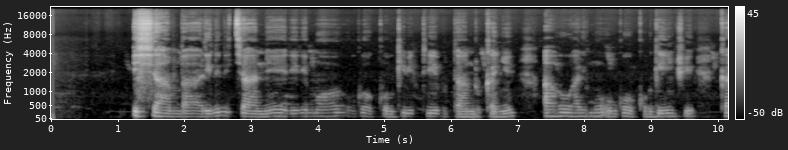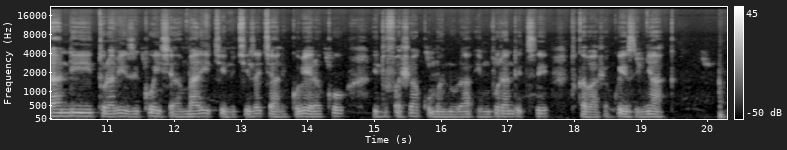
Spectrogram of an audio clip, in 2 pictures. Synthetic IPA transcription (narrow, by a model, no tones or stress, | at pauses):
iʃaːmbaɾininicaːne̞ɾiɾimo̞ubɡo̞ːko̞bɡiβitʰiβutaːndukʰaɲe̞aɦo̞ɦaɾimoubɡo̞ːkʰo̞bɡiːnʃikʰaːndituɾaβiziko̞iʃaːmbaɾiciːn̥huciːzacaːne̞kuβe̞ːɾakʰo̞ɾidufaʃakumanuɾaʔimvuɾande̞t͡se̞tu̥kaβaːʃakwe̞ːzimɲaːkḁ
